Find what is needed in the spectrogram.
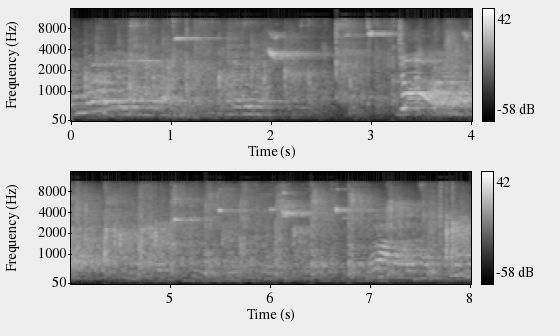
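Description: Table tennis rally: the celluloid ball clicks sharply off rubber bats and the table in quick succession, with short high squeaks of players' shoes on the court floor. A voice calls out about three seconds in.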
